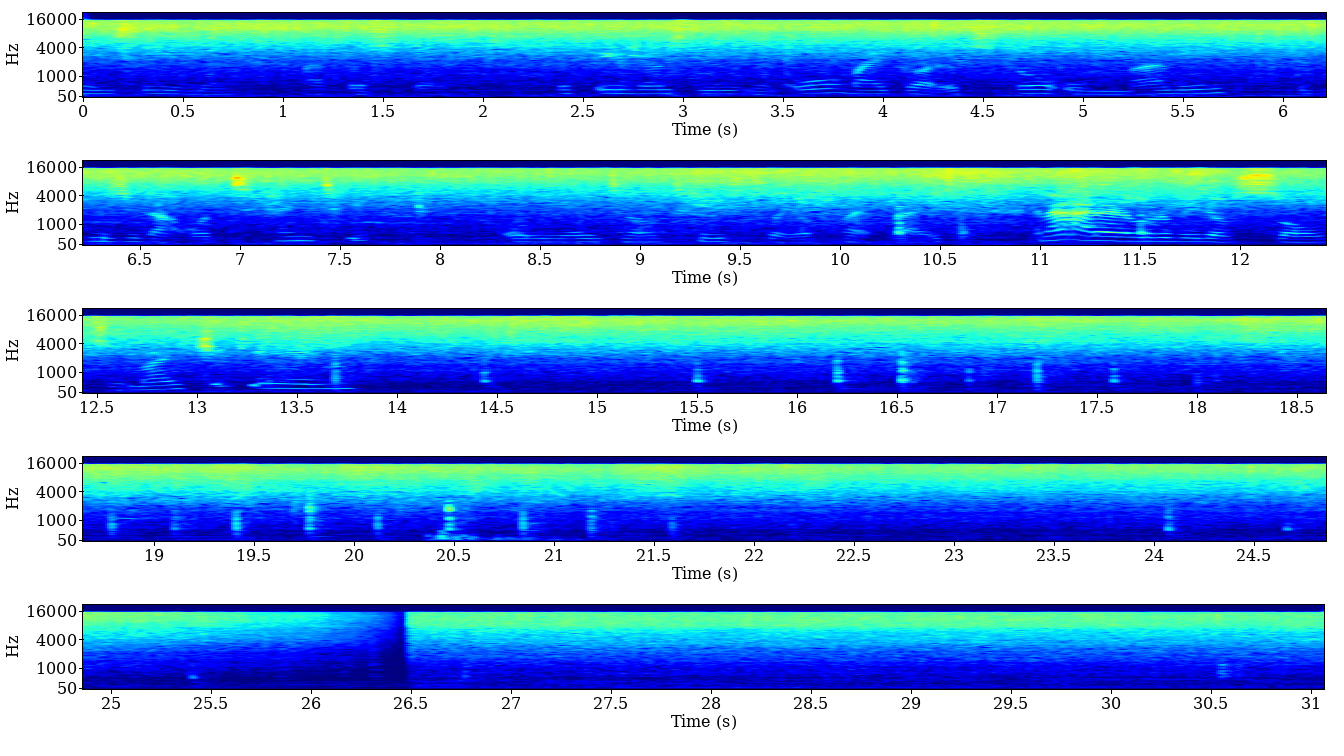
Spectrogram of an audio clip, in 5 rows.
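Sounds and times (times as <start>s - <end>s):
chicken sizzling in hot oil: 0.0s - 25.9s, 26.5s - 31.0s
wooden spatula clicking on pan: 15.5s - 21.7s.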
